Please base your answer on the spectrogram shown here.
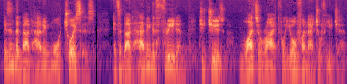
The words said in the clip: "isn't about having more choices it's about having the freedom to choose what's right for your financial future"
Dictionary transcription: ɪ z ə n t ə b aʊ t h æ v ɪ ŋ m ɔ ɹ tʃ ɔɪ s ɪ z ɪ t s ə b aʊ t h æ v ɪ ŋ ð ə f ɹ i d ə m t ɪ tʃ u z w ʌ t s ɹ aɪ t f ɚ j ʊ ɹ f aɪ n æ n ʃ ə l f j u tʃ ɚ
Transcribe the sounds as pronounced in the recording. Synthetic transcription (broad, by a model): ɪ z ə n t ə b aʊ t h æ v ɪ ŋ m ɔ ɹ tʃ ɔɪ s ɪ z ɪ t s ə b aʊ t h æ v ɪ ŋ ð ə f ɹ i d ə m t ɪ tʃ u z w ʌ t s ɹ aɪ t f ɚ j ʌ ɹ f aɪ n æ n ʃ ə l f j u tʃ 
